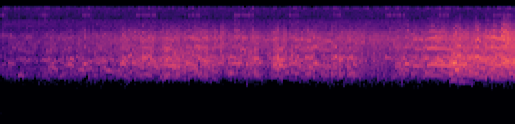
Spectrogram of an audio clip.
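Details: Thousands of migrating geese, a mixed flock of greater white-fronted, bean, barnacle and pink-footed geese, in a spring swamp: a dense, overlapping chorus of honks, quieter at first and swelling louder toward the end.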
